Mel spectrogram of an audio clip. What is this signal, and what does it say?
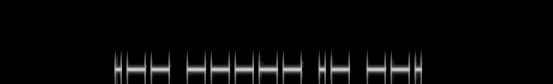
Morse code, heard as a keyed tone, about 20 wpm, 700 Hz. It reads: W0AG
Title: Easy Call Signs Repeated 3x - 20wpm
